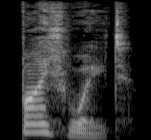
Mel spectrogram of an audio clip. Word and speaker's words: Bythwaite: being held in bythwaite Hall sorry how'd you spell that b y t h w a i t e bite weight is it easy to find I'm not very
